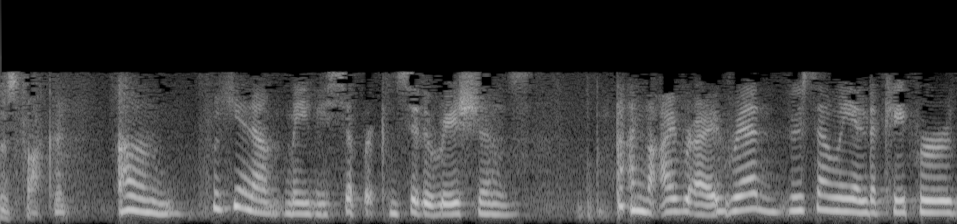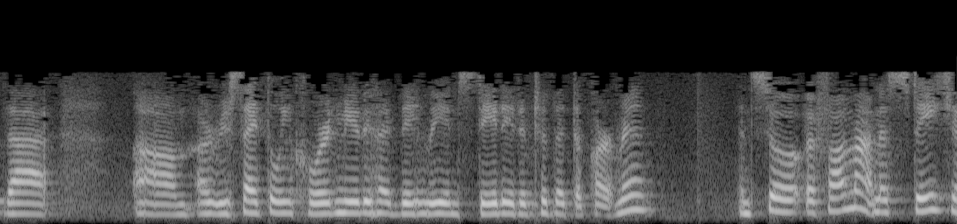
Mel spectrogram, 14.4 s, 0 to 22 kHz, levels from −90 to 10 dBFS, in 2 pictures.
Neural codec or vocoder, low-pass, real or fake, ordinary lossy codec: codec, 16 kHz, 0.5 kbps, FunCodec, trained on Chinese and English, 25 frames a second; 7.2 kHz; fake; MP3, 24 kbps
